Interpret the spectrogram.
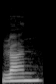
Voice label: "ran1", chinois; Cours de Chinois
